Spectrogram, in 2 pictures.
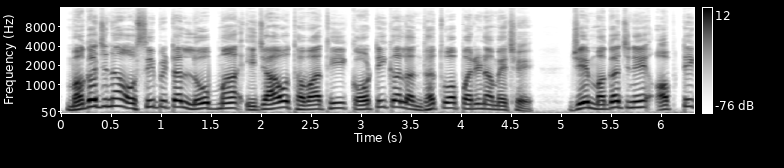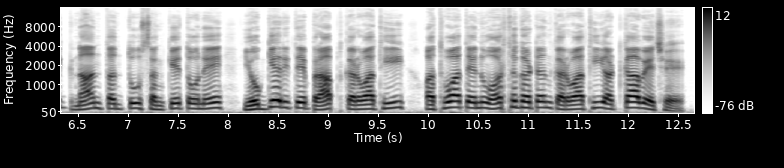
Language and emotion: Gujarati, neutral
